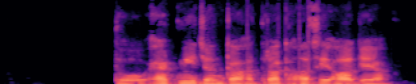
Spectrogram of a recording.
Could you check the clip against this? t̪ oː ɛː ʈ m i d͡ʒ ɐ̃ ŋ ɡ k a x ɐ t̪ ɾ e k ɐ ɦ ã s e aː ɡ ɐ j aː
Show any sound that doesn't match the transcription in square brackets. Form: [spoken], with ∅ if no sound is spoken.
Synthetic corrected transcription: t̪ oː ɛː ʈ m i d͡ʒ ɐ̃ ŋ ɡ k a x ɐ t̪ ɾ [a] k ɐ ɦ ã s e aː ɡ ɐ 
